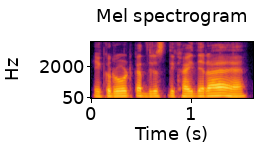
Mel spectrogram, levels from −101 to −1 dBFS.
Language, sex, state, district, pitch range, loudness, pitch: Hindi, male, Jharkhand, Garhwa, 125-135 Hz, -14 LUFS, 130 Hz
